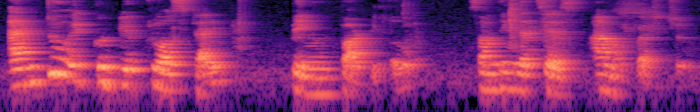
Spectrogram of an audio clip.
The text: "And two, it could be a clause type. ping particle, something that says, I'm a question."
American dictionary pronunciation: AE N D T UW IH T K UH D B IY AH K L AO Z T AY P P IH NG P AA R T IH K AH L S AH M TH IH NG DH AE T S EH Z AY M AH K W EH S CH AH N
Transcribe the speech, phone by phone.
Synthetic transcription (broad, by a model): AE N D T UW IH T K UH D B IY AH K L AO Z T AY P B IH NG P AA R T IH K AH L S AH M T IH NG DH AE T S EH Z AY M AH K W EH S CH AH N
